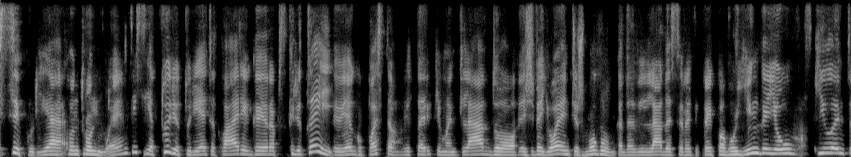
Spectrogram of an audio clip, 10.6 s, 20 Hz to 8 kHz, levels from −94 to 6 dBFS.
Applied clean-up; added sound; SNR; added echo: neural mask model Resemble Enhance denoiser.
